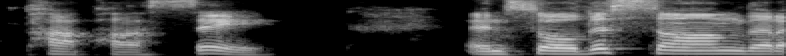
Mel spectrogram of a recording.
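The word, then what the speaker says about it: baapaase: a woodpecker which in the Ojibwe language it's pronounced Papa say and so this song that I composed is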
